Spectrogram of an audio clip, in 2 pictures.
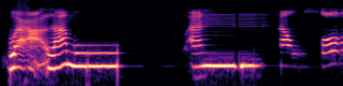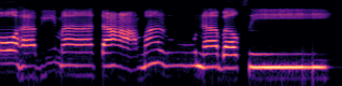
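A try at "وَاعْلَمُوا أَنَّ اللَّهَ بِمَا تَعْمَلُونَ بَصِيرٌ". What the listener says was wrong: Coba perjelas lagi lunya tersebut.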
